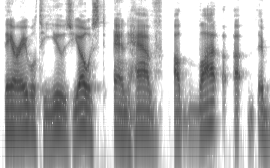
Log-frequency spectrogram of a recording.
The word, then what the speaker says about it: Yoast: My people use Yoast, which is like Toast, but it's spelled with a Y instead of a T at the beginning.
